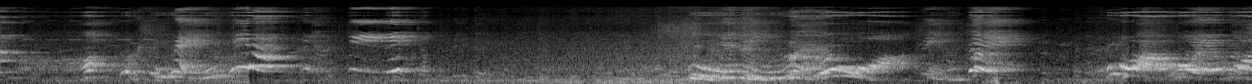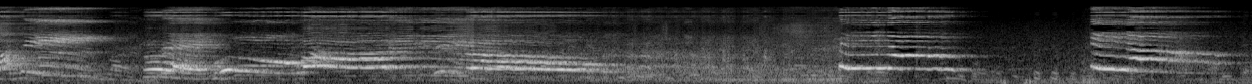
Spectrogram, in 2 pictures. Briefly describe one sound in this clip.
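A woman sings in a high, gliding voice.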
